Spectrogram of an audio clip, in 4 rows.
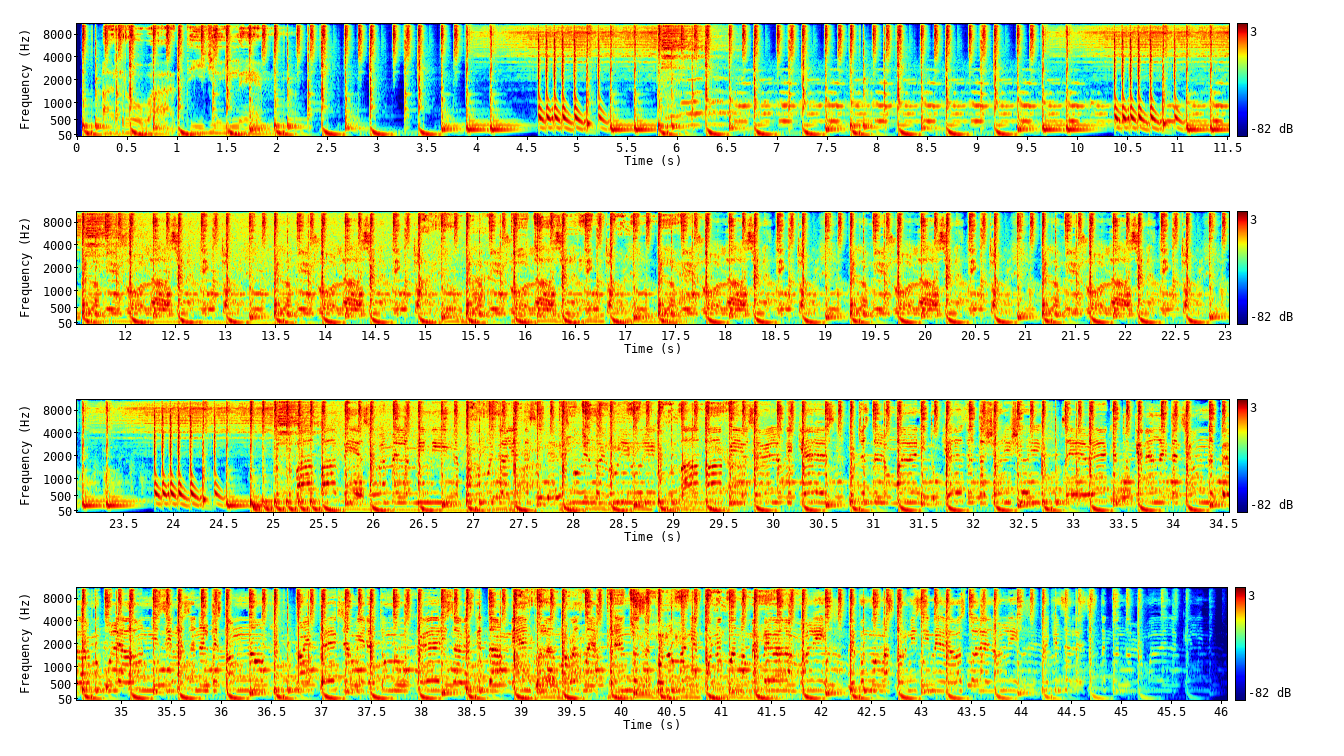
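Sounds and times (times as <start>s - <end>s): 
merengue music: 0.0s - 45.6s.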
